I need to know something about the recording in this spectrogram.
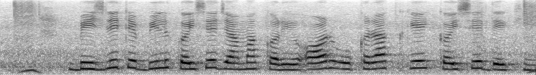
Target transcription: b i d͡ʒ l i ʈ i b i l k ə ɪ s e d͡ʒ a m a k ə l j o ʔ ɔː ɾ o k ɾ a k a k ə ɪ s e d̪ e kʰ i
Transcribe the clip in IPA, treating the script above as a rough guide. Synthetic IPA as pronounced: b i d͡ʒ l i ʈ e b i l k ə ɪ s e d͡ʒ a m a k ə ɾ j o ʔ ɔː ɾ o k ɾ a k e k ə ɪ s e d̪ e kʰ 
